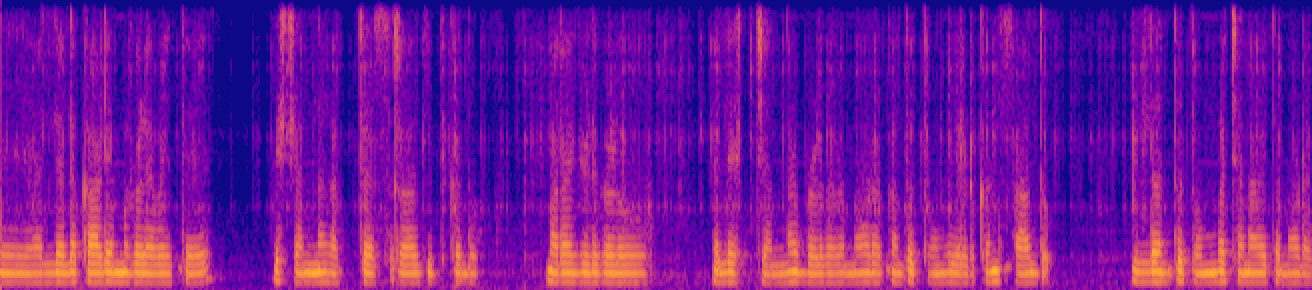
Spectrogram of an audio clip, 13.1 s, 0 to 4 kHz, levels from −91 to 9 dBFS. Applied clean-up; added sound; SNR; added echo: neural separator model SepFormer DNS4.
